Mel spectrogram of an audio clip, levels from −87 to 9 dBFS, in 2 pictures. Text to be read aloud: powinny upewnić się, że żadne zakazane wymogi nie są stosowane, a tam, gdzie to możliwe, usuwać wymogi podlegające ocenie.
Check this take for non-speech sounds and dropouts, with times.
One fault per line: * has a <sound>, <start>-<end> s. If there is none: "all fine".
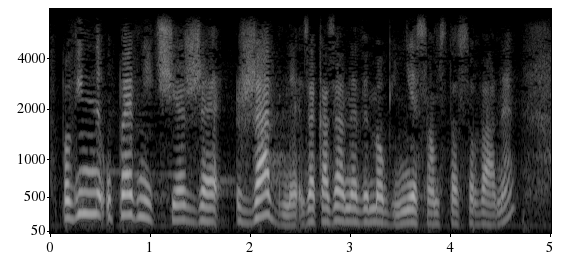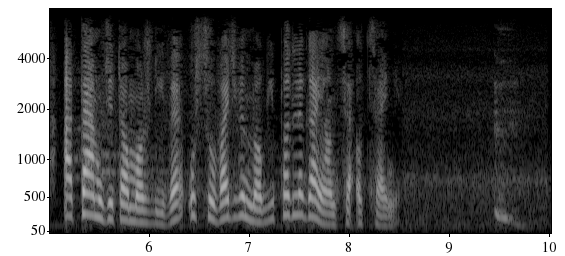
* has a throat clearing, 9.4-9.8 s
